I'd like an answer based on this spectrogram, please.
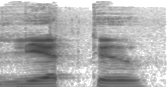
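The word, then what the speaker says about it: лето: And as I was watching this movie, Summer, what's the Russian pronunciation? Lieto.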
